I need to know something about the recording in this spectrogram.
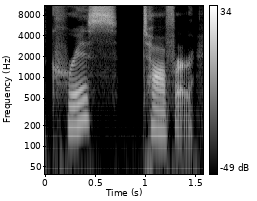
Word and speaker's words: Christopher: Of course, we all know the name is Christopher. The stress, the spotlight falls right on that first syllable.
